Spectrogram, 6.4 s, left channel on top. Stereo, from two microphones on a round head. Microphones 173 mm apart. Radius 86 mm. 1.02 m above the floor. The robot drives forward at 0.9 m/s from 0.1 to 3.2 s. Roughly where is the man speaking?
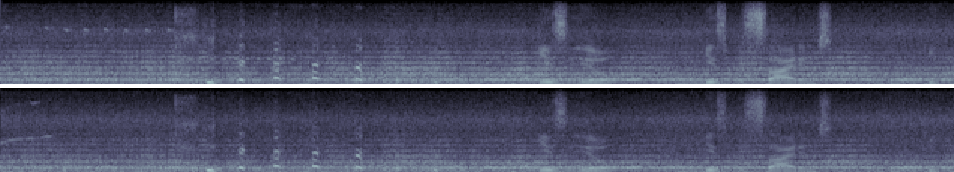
Left.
